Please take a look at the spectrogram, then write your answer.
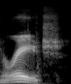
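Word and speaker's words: Ra's: The more Arabic pronunciation, Raz. The official DC pronunciation of Raz is Raish.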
